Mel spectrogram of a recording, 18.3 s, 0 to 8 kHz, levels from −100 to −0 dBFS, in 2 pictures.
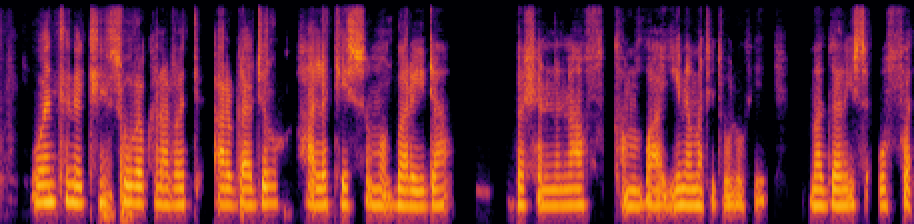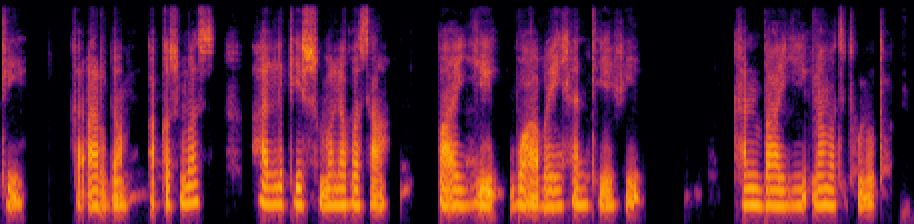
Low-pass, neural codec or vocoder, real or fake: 7.2 kHz; codec, 16 kHz in and 24 kHz out, 1.1 kbps, FireRedTTS-2 codec; fake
